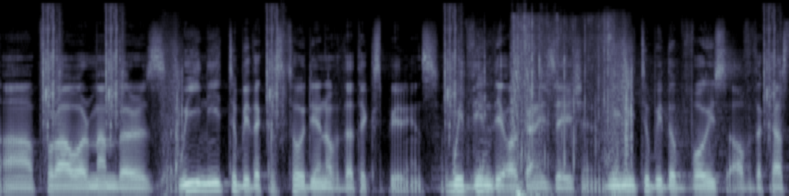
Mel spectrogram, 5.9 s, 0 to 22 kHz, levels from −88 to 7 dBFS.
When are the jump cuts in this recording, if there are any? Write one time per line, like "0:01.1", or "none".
0:01.2
0:03.2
